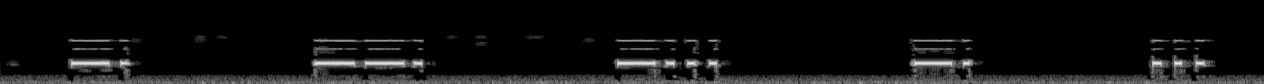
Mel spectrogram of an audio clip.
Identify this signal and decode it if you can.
Morse code, heard as a keyed tone, about 13 wpm, spaced as for 4 wpm, 1000 Hz. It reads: NGBNS
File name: Morse Lessons / Morse Lessons / Tape-1B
